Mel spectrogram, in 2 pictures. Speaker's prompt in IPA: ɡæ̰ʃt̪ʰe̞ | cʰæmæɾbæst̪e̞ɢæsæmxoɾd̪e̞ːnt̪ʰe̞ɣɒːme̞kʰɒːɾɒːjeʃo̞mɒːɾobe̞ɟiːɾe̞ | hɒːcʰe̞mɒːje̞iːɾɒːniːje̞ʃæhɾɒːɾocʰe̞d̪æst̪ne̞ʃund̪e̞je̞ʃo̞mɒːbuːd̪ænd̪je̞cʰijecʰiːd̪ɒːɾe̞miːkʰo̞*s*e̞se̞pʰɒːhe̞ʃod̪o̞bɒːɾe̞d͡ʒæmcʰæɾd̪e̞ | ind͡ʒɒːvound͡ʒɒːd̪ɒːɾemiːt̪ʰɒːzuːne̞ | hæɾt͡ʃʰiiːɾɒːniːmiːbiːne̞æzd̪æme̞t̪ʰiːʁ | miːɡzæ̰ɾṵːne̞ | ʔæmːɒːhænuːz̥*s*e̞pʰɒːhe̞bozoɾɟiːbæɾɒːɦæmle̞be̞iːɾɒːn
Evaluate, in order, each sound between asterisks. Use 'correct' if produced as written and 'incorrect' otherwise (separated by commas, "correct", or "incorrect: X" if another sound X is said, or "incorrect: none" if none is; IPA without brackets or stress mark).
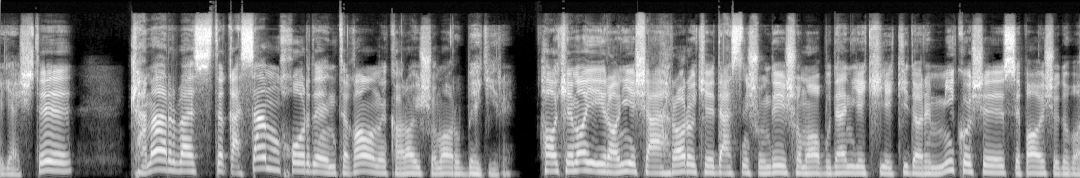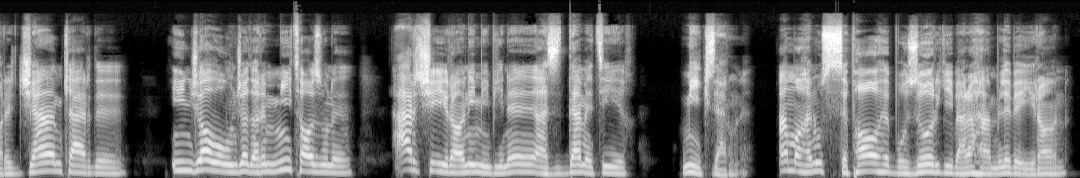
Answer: incorrect: ʃ, correct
